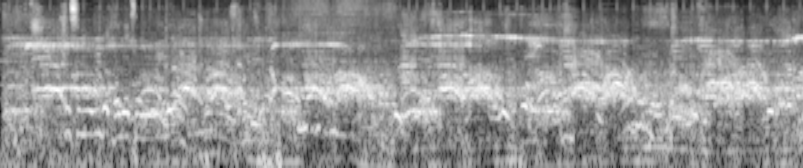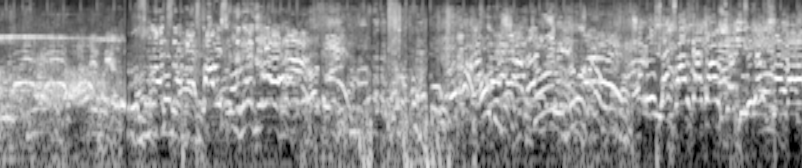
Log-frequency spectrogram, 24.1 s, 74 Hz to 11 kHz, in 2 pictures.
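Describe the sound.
Protesters at an April 9 memorial rally shout and chant as a dense, loud crowd of voices. The noise is continuous, and sharper shouted calls grow more prominent in the second half.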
